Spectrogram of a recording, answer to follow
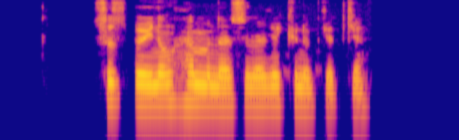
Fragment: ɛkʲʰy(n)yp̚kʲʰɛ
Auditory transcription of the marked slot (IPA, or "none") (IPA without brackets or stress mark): n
